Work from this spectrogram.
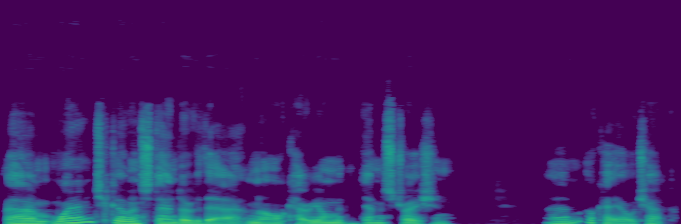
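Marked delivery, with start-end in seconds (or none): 4.2-5.0 posh officer voice. Pretend. Toy soldier agrees, voiced.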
